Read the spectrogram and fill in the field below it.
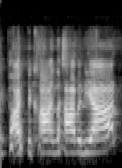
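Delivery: quick Boston accent demo. Shown as a demonstration. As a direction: show off a Boston accent on park the car in the Harvard Yard. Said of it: "That one's more Boston".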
